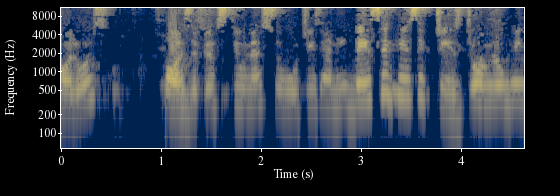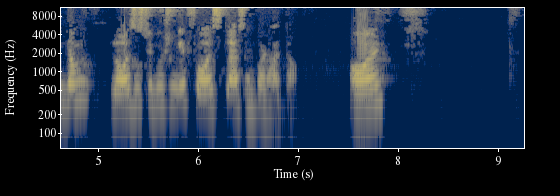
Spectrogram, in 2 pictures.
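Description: A young woman explains calmly through a microphone.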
